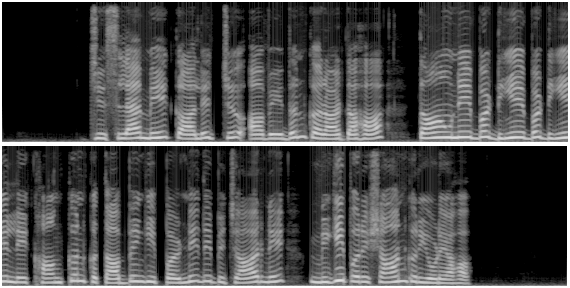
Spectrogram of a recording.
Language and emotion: Dogri, fearful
